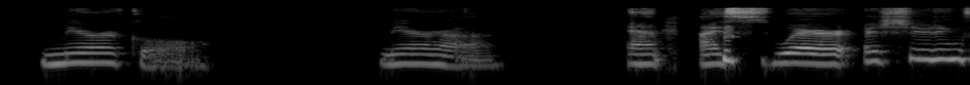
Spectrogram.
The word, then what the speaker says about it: Myra: And I'm actually the fifth Mira in my family, Oh, and it's a family name, and it's spelled unusually. It's Myra, but the Y is pronounced like a double E.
